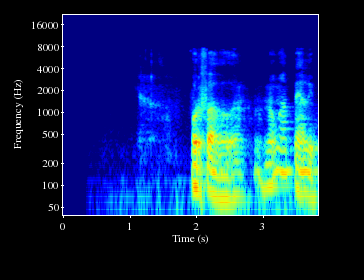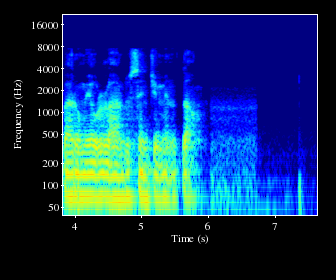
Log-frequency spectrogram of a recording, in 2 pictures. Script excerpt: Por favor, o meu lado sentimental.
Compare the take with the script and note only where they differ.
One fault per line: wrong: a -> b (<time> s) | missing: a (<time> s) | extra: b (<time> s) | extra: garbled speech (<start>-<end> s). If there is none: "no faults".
extra: não apele para (3.0 s)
